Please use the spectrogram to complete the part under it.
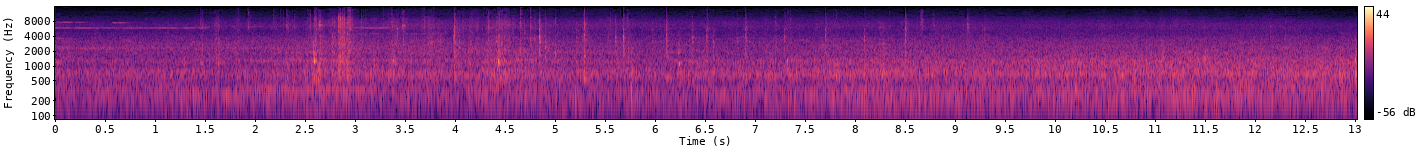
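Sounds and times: electric train running: 0:00.0 - 0:09.8.

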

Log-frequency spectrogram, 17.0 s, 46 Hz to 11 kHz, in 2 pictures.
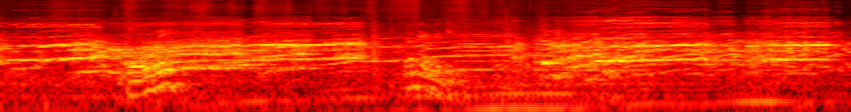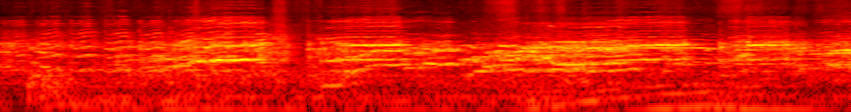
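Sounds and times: hens clucking and squawking: 0:00.0 - 0:17.0.

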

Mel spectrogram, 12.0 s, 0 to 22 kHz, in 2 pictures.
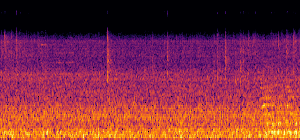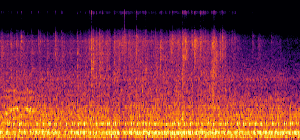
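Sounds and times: machine mechanical hum: 0:00.0 - 0:12.0
rubber strips ticking and crackling: 0:02.0 - 0:11.4.

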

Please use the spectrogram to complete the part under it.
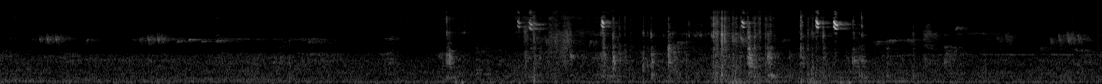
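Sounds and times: bird chirps: 0:05.1 - 0:06.2, 0:06.8 - 0:11.0
wing fluttering: 0:05.1 - 0:08.7.

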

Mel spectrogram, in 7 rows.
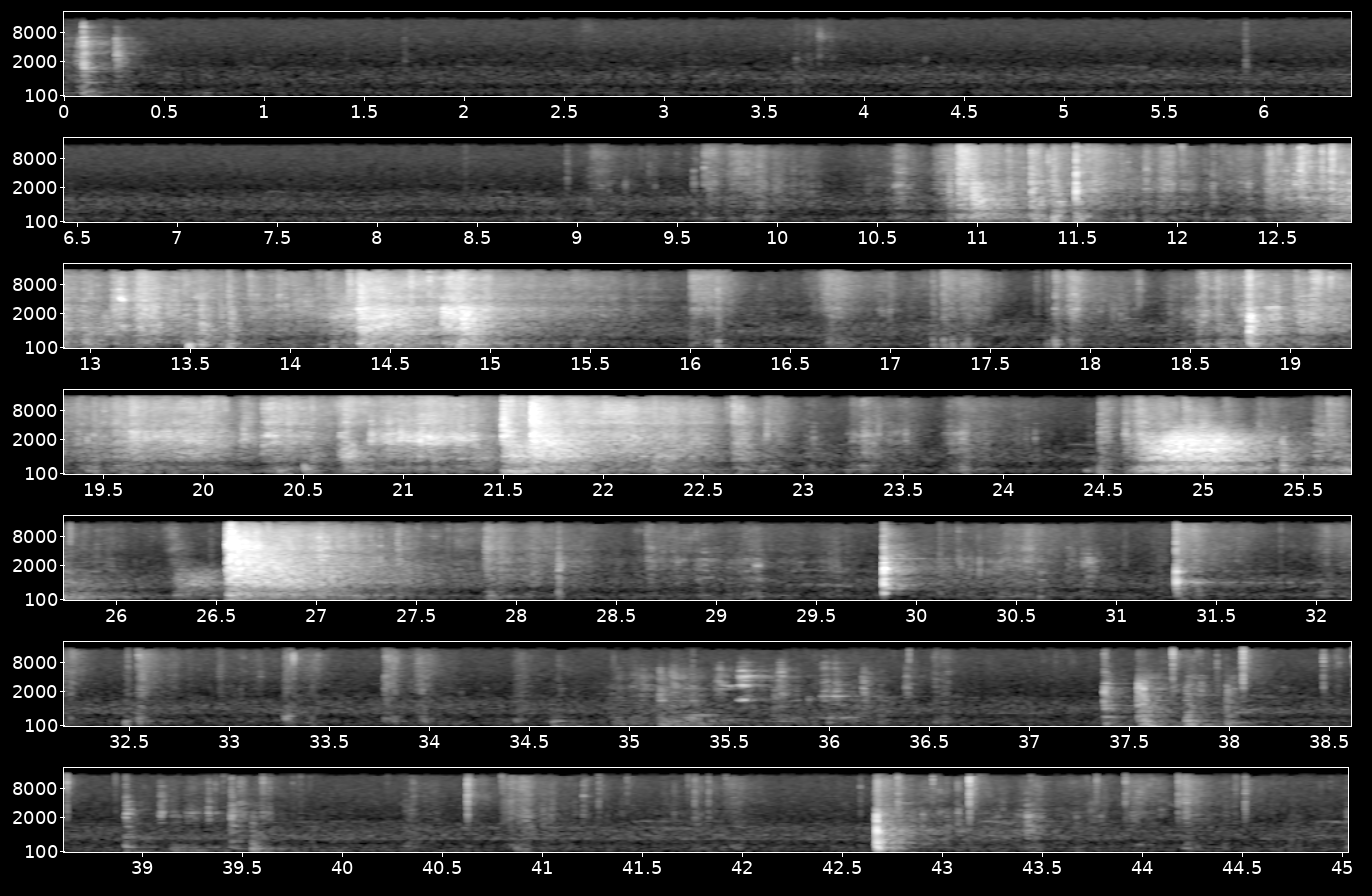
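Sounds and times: tarp rustling: 0:09.7 - 0:29.2
footsteps on frozen leaves: 0:15.0 - 0:21.5.

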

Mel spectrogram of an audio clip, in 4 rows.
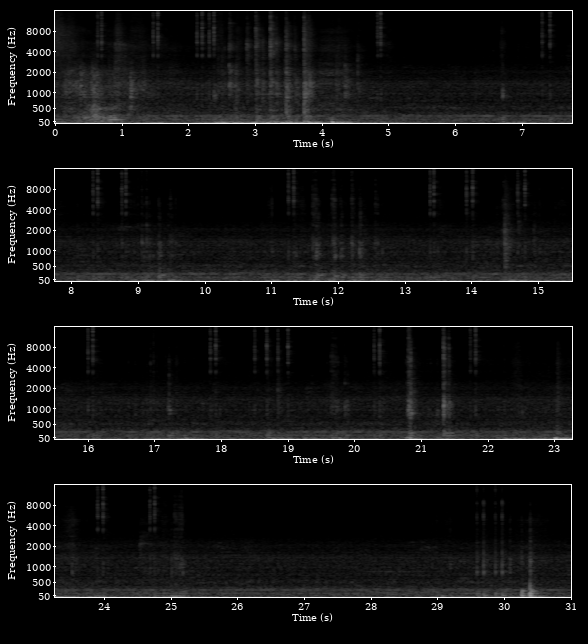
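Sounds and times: low steady hum: 0:00.0 - 0:31.0
keyboard and mouse clicks: 0:00.6 - 0:05.1, 0:06.7 - 0:07.6, 0:08.2 - 0:09.7, 0:11.0 - 0:12.8, 0:13.4 - 0:15.1, 0:16.0 - 0:22.0, 0:23.9 - 0:25.3, 0:29.6 - 0:30.6.

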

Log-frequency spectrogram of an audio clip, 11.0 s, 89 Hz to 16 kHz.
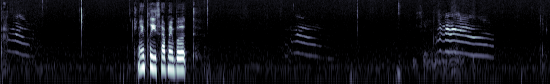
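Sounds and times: cat meowing: 0:00.0 - 0:00.7, 0:05.7 - 0:06.6, 0:08.7 - 0:10.0.

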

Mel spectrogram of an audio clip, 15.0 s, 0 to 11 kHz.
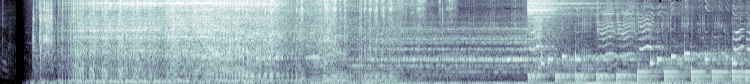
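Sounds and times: motorcycle engine revving: 0:00.6 - 0:10.7.

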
